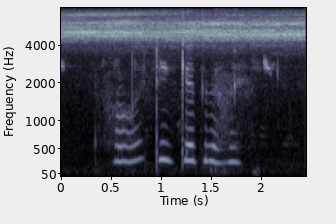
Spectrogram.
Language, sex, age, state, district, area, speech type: Santali, female, 18-30, Jharkhand, Seraikela Kharsawan, rural, spontaneous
